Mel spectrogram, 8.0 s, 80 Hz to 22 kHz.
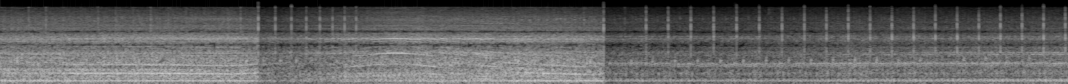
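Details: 1998 Subaru Forester idling with water sprayed on the coil pack: steady hum with sharp ticks, about four a second, as the engine misfires and stumbles; the problem appears when wet or damp.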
